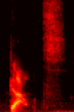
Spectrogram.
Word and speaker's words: doubt: We equally have doubt, doubt and not doubt, doubt. No, it is doubt, doubt, doubt. Okay, so you can see that the B, we are actually silent while the T is actually pronounced.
